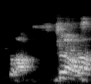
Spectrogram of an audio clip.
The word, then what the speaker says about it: Glost: Is it Glost or Glost? Glost, thank you.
